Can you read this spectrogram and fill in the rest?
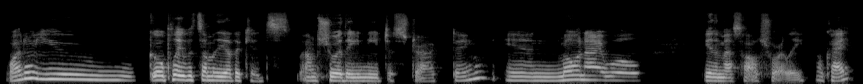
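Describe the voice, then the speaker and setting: A woman playing a guarded but caring leader in a screenplay table read, measured and matter-of-fact. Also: on the low side, mellow, lightly acted. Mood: reassuring.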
